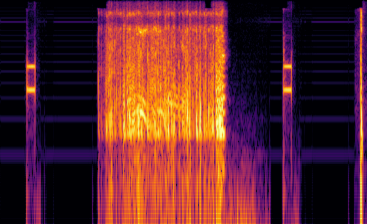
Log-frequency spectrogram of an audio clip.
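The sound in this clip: Telephone dialing tones sound as two short, clear beeps separated by a long burst of loud hissing static, with a sharp click at the very end.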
